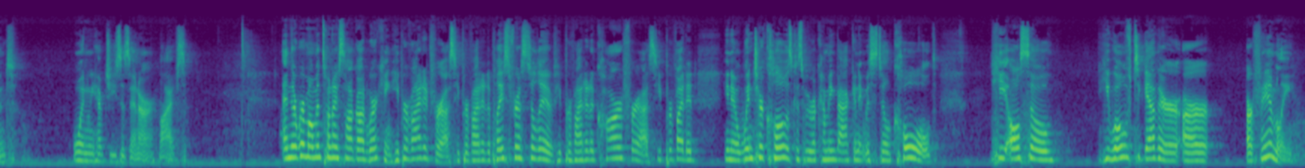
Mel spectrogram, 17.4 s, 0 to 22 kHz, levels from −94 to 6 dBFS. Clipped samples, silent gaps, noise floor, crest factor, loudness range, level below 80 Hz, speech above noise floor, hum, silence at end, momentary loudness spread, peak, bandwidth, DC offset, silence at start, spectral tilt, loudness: under 0.1%; none; -47 dBFS; 18 dB; 3 LU; -68 dBFS; 28 dB; none; 0.05 s; 12 LU; -2 dBFS; 13.5 kHz; under 0.1%; 0 s; -3.5 dB/octave; -19 LUFS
